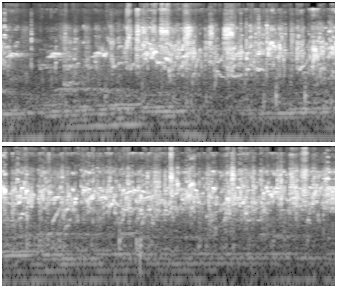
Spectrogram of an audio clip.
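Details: A group of pet budgies at play produce steady, high squeaky chatter, a jumble of short chirps, clicks and squawks from several birds calling at once throughout.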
